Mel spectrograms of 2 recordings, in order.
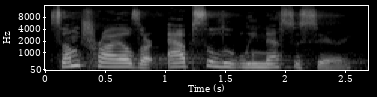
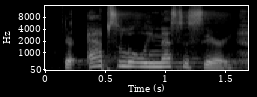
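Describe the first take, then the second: First: Said in the usual way. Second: "absolutely" stressed, quicker and higher; emphatic repeat. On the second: Shown as a demonstration. Preacher repeats it to the congregation, leaning on "absolutely". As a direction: drive home "absolutely" in a fast repeat.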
